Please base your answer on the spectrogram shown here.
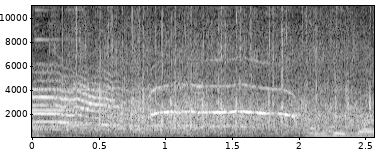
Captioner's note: audience applauding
